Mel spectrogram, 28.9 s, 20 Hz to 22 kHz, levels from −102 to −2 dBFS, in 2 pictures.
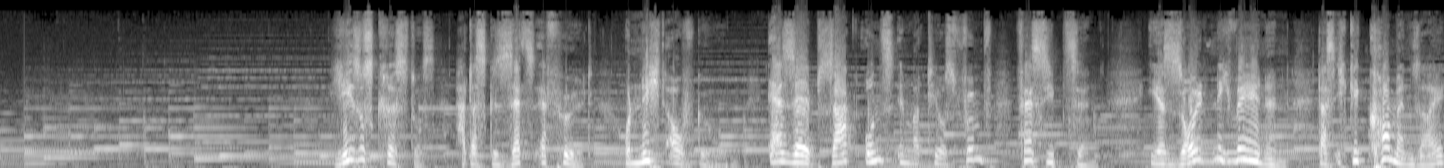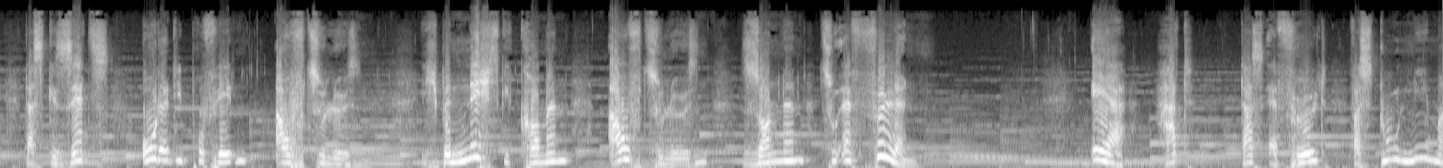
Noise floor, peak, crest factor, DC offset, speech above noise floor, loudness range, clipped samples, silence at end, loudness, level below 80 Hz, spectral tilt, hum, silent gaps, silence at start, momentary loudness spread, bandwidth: -31 dBFS; 0 dBFS; 12 dB; under 0.1%; 20 dB; 6 LU; 0.7%; 0 s; -11 LUFS; -30 dBFS; -4.5 dB/octave; none; none; 0 s; 20 LU; 17 kHz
